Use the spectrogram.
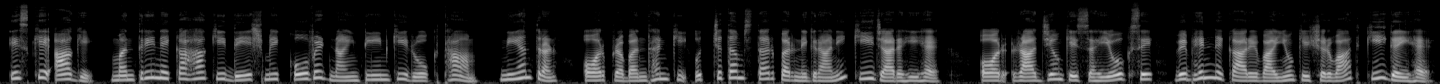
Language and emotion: Hindi, neutral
